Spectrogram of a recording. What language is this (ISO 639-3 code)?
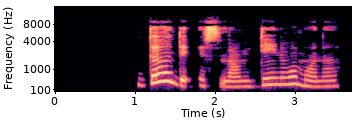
pus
